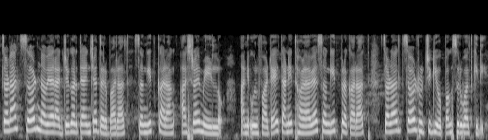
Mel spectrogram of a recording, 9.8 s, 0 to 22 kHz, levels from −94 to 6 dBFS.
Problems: background sounds at intervals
